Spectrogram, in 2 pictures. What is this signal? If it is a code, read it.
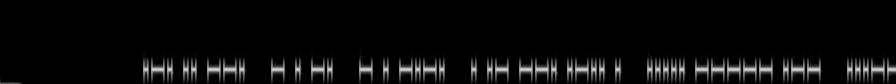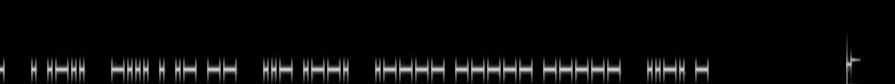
Morse code, heard as a keyed tone, about 30 wpm, 700 Hz. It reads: RIG TEN TEC EAGLE 50W 3 EL BEAM UP 100 FT
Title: Practice QSO - Exchange 2 - Info - 30wpm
